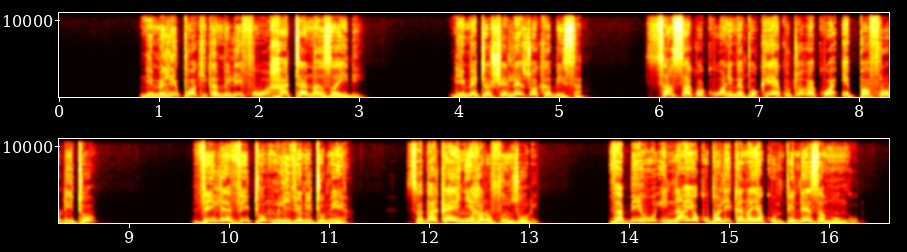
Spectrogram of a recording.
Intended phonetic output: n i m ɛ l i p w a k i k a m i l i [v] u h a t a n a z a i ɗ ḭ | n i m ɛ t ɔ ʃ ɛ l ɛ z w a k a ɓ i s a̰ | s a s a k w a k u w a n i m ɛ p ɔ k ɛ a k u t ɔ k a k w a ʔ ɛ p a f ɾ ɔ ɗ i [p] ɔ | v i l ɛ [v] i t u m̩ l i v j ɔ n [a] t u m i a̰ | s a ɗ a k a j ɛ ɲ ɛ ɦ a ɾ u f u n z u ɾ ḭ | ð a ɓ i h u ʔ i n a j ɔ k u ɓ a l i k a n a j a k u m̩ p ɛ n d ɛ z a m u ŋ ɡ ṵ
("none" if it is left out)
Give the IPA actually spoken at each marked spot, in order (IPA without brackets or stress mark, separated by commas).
f, t, v, i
